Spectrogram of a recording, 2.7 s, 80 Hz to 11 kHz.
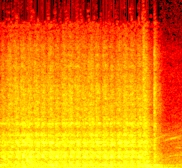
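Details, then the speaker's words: A 406 engine with a new DIY fuse and relay panel, distributor connected and fuel present but no cooling, long unstarted and cold. The starter whirs rapidly about two seconds without catching; it started on later tries. "let's hear the 406 bark here we go no oh oh come on don't disappoint me i guess it doesn't want to start"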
